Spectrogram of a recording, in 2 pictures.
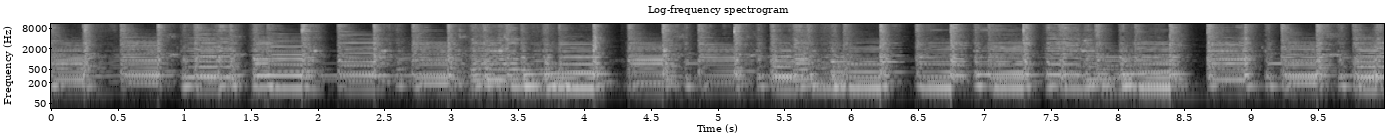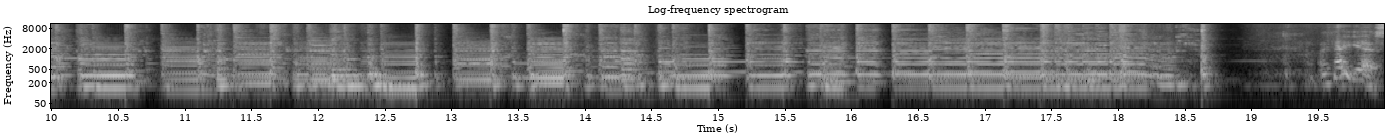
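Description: Steel-string acoustic guitar, unamplified, strummed in chords; the playing stops near the end.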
